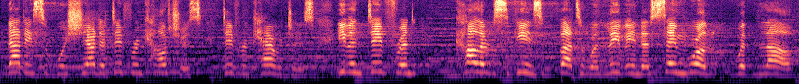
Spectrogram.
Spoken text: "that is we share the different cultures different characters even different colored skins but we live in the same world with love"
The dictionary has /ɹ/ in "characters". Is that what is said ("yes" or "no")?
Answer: yes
